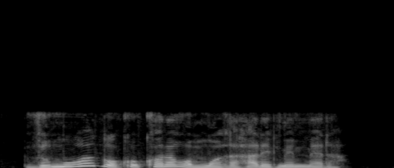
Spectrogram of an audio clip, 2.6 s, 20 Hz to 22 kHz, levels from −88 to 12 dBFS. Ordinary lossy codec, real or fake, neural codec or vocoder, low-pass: none; fake; codec, 16 kHz, 2 kbps, FunCodec, trained on LibriTTS, 25 frames a second; 7.2 kHz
